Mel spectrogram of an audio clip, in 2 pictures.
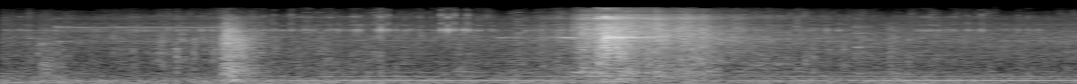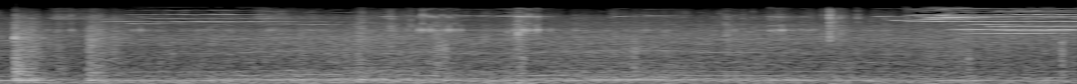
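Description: Garbage truck's diesel engine running with a steady low hum, a hiss of air about three seconds in, and a few short knocks.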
